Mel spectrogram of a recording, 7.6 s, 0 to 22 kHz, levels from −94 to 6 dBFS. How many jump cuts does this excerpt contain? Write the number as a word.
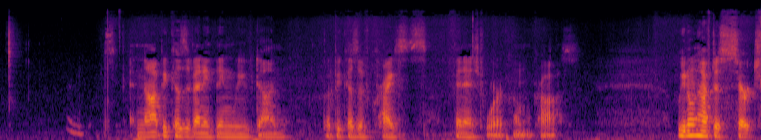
one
